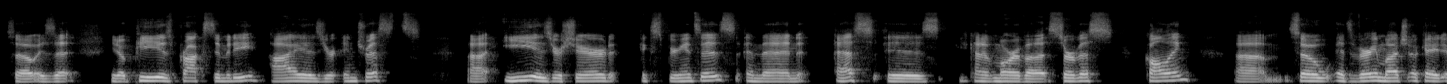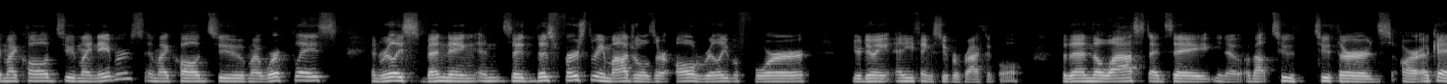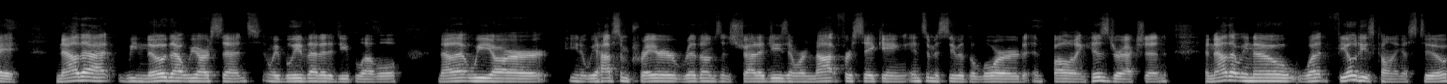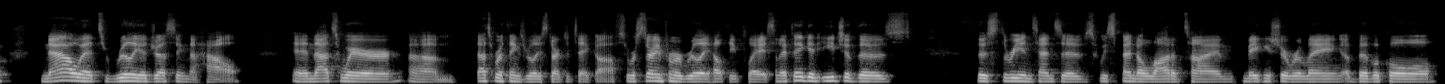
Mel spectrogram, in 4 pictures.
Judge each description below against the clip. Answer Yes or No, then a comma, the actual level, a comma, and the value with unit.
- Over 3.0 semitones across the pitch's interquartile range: No, narrow, 2.5 semitones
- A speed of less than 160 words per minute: No, average, 185 wpm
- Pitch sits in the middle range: Yes, medium, 145 Hz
